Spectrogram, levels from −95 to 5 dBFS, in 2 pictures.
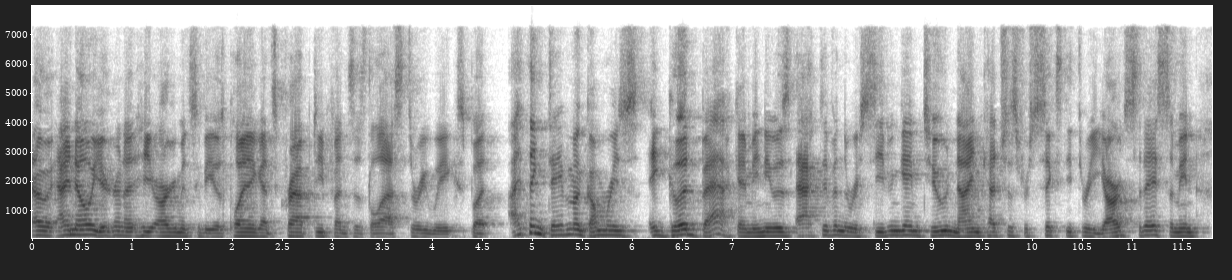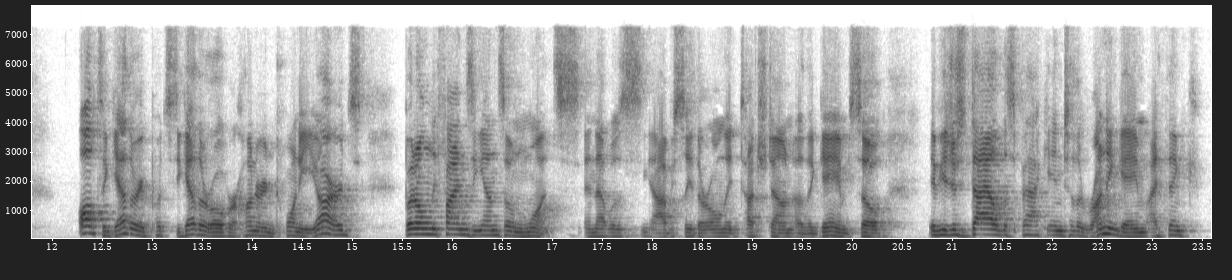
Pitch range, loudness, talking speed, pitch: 125-160 Hz, -21 LUFS, 210 wpm, 135 Hz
